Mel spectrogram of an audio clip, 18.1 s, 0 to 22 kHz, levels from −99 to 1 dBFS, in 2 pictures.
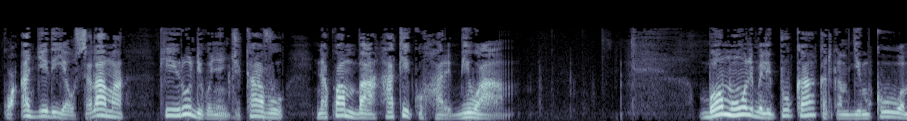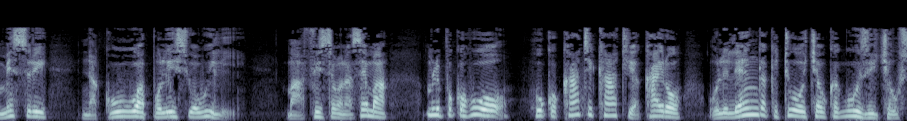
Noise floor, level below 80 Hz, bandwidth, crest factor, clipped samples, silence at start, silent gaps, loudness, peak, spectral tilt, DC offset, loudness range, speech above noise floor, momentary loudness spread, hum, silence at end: -69 dBFS; -62 dBFS; 8.8 kHz; 20 dB; under 0.1%; 0.05 s; none; -23 LUFS; -2 dBFS; -5.5 dB/octave; under 0.1%; 3 LU; 47 dB; 12 LU; none; 0 s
